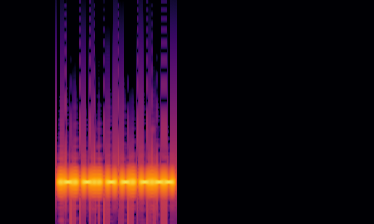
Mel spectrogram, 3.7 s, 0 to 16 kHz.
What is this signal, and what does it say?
Morse code, heard as a keyed tone, about 50 wpm, 690 Hz. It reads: RDTNY
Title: Code Groups - 5 Letters - 50wpm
